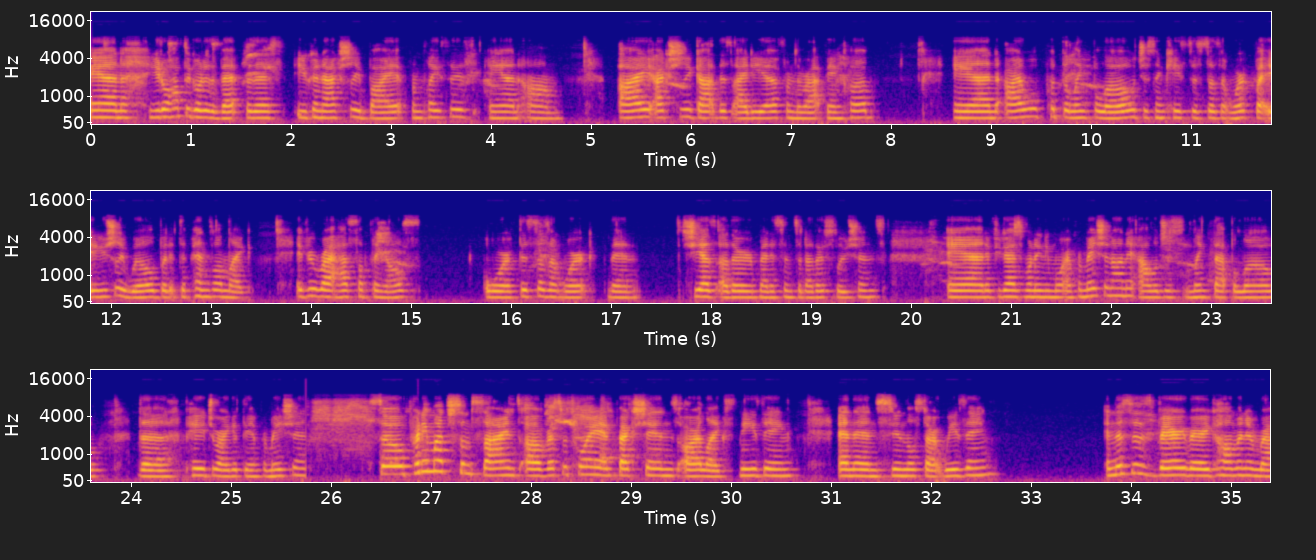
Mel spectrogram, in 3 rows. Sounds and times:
Speech: 0.0s - 25.8s, 26.4s - 32.7s, 33.8s - 35.3s.

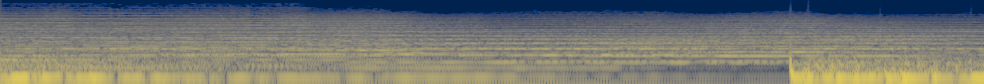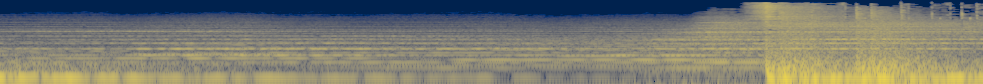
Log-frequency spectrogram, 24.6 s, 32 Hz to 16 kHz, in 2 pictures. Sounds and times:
Tender music: 0.0s - 24.5s.

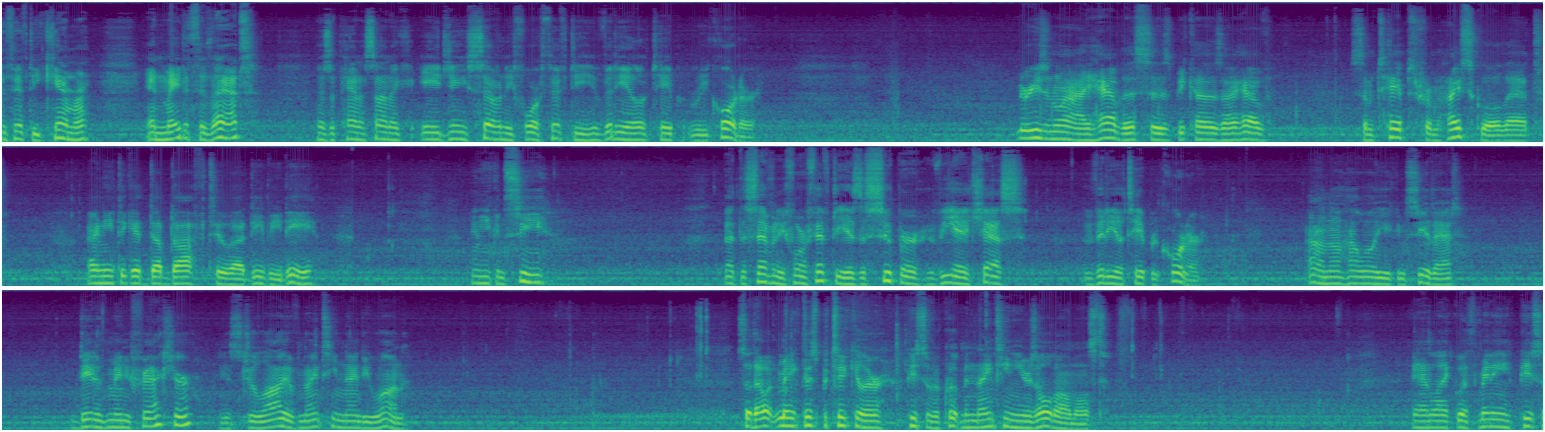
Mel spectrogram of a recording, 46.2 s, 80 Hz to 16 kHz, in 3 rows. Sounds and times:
Speech: 0.0s - 7.6s, 10.1s - 12.8s, 13.5s - 15.5s, 16.2s - 18.6s, 20.1s - 21.1s, 22.6s - 27.5s, 28.4s - 30.1s, 31.5s - 35.0s, 38.2s - 42.1s, 44.9s - 46.2s.

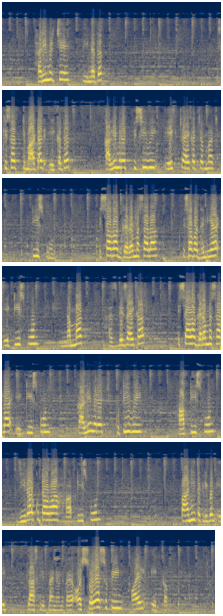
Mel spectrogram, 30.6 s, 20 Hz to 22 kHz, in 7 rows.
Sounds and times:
Music: 0.0s - 30.5s
Speech: 25.5s - 29.7s.

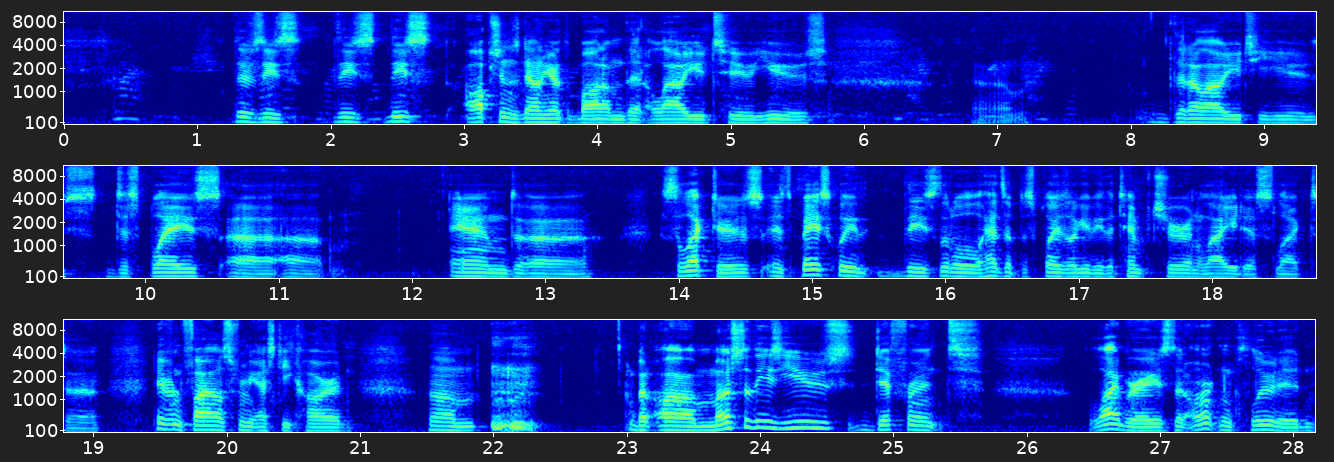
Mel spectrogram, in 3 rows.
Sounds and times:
Speech: 0.3s - 11.6s, 12.3s - 22.4s, 23.0s - 25.7s, 26.5s - 28.1s.

